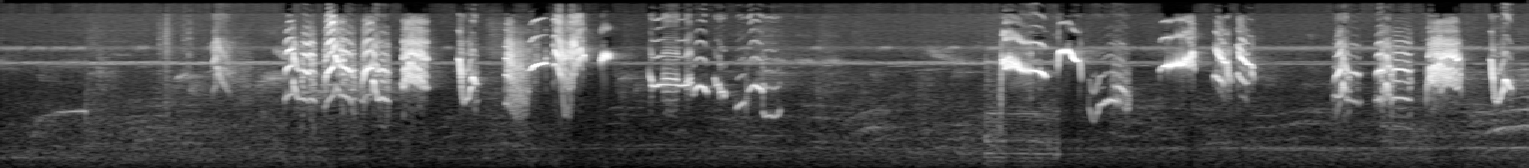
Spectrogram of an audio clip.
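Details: Oriental magpie-robin lure song in a mature wild voice for stimulating captive birds to sing, with a pause before bursts of clear whistles and harsh buzzy notes, then another run of loud varied phrases after a quiet gap.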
